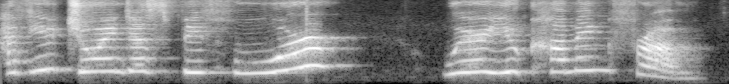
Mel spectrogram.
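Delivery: voice shot way up, very high and very loud. Greeting a viewer who has just joined: very high-pitched voice. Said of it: "my voice just went very high".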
